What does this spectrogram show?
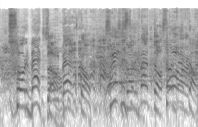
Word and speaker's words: sorbetto: Dawn and I are Sicilian, and we pronounce it sorbetto.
